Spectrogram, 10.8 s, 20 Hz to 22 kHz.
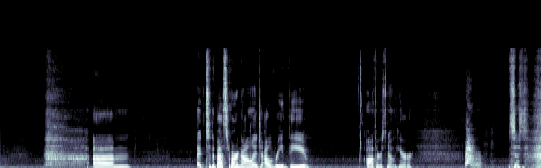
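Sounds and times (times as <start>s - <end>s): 
speech: 1.8s - 2.7s, 3.9s - 6.3s, 7.3s - 8.5s, 10.2s - 10.8s
dog barking: 9.3s - 9.7s.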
